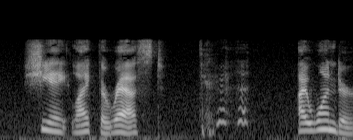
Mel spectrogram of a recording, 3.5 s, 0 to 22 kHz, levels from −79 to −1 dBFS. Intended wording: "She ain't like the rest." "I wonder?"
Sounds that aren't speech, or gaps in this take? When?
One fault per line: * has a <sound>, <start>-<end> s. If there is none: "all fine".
* has a laugh, 2.0-2.6 s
